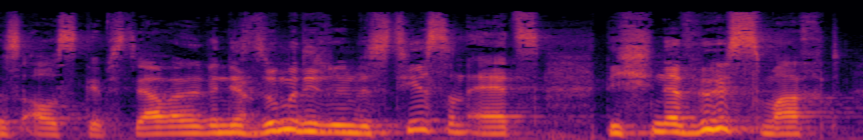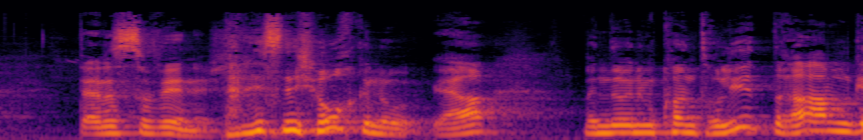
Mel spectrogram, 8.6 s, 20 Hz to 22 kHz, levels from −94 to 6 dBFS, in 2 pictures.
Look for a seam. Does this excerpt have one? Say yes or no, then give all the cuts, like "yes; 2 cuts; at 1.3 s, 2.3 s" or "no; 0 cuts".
yes; 2 cuts; at 1.0 s, 3.2 s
